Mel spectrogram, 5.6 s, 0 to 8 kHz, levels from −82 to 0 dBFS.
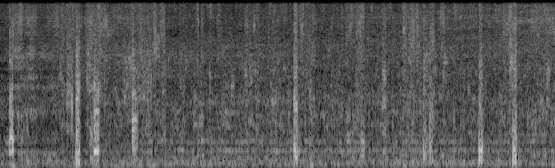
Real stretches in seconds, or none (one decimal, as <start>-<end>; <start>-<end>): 0.6-5.6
